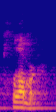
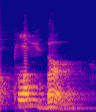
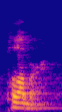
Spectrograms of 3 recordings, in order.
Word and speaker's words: plumber: You call him a plumber, not a plumber. The B is silent, so plumber.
